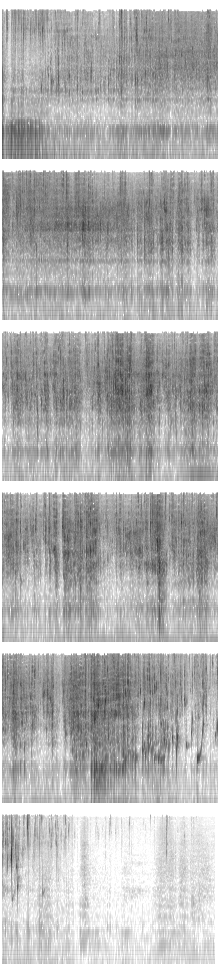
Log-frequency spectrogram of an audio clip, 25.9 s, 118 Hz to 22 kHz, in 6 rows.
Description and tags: pouring some water in a bucket.
recorded with a neumann kmr 81i and a steinberg UR22.
pouring, ur22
